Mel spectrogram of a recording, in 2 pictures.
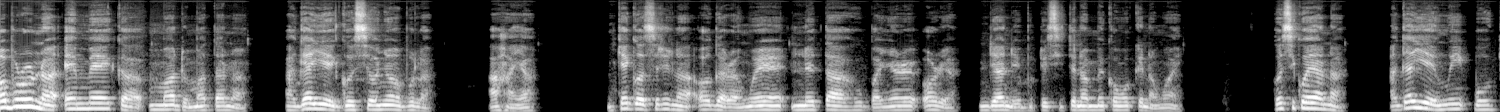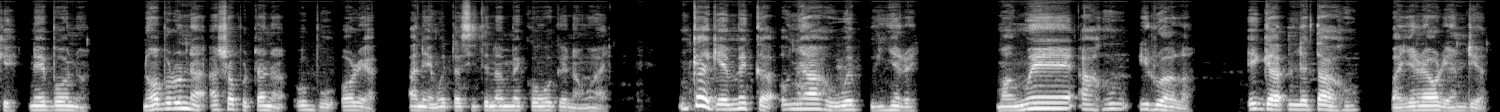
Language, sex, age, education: Igbo, male, 30-45, tertiary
